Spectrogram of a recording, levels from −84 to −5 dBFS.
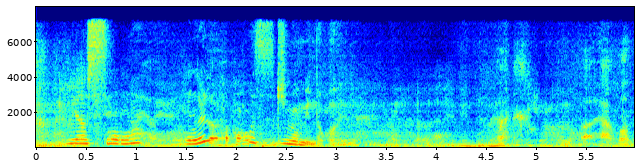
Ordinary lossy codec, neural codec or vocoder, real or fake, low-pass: MP3, 64 kbps; codec, 16 kHz, 1 kbps, X-Codec, HuBERT features, trained on LibriSpeech; fake; 7.2 kHz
